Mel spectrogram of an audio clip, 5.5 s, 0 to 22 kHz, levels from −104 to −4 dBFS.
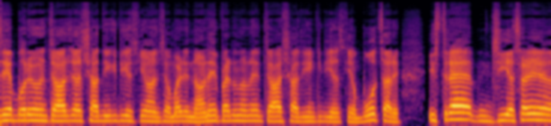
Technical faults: transcoding between lossy codecs

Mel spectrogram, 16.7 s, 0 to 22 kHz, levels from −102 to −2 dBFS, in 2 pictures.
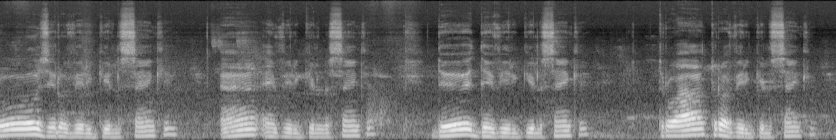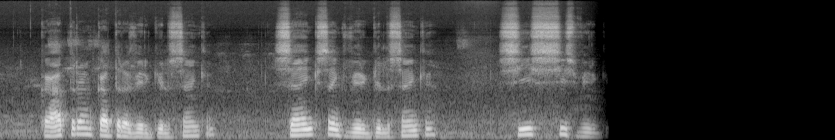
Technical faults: none

